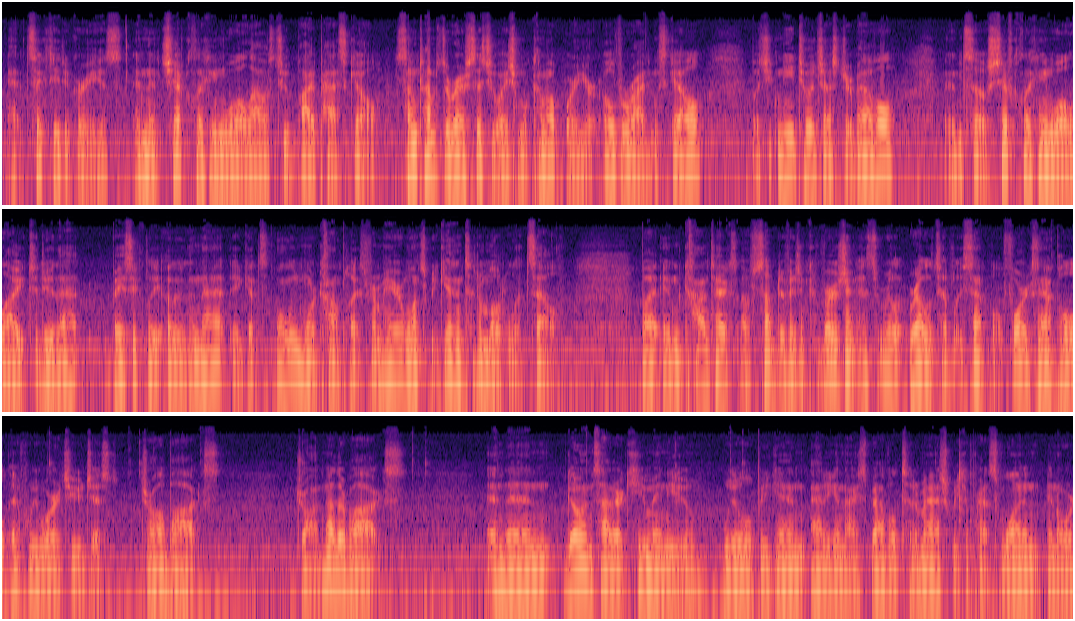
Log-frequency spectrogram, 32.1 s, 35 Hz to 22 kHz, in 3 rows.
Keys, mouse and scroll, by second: 16.2-20.0 middle drag, 21.2-25.5 drag, 27.7 scroll up 1, 28.0 q, 28.7 click, 30.9 1.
